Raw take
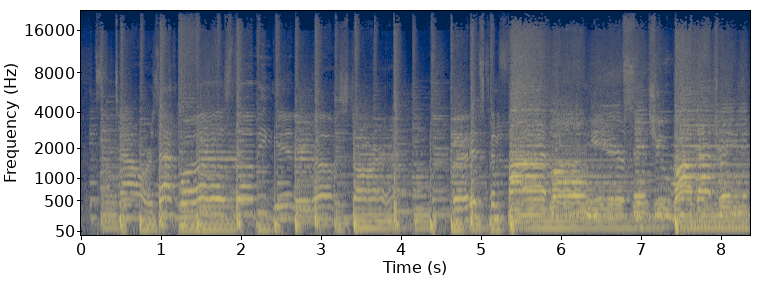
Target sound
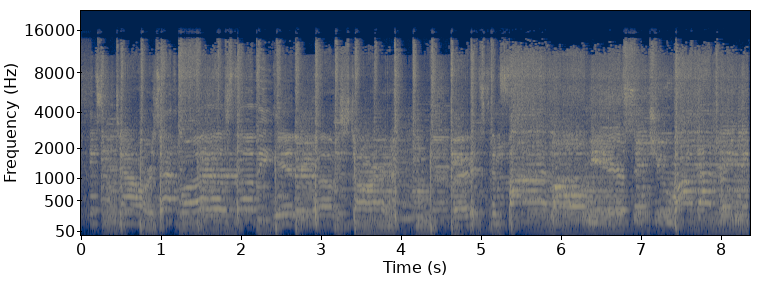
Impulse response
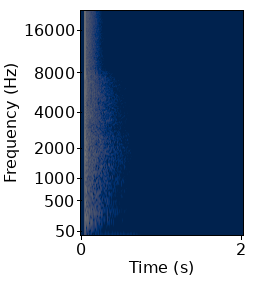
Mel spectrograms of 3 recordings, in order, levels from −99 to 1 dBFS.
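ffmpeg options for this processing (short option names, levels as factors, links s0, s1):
-filter_complex "[0:a]aderivative,acompressor=threshold=0.00631:ratio=8,asetrate=29433,aresample=44100,atempo=1.49831,asplit=2[s0][s1];[1:a]atrim=start_sample=2205,atrim=end_sample=3087[s2];[s1][s2]afir=irnorm=-1:irlink=0,volume=1.68[s3];[s0][s3]amix=inputs=2:normalize=0,volume=2.82"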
